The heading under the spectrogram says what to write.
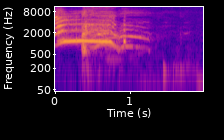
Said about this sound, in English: It was just a 1 second scream. And I was like, what happened?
